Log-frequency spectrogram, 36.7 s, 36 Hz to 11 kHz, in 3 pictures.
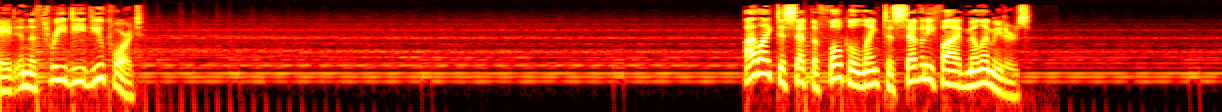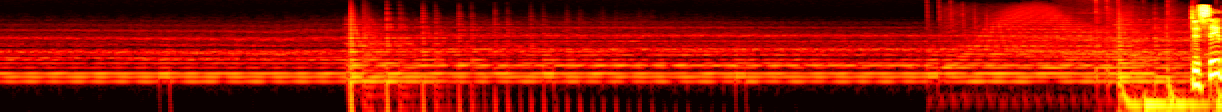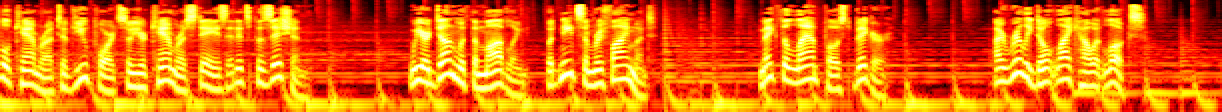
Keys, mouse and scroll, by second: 4.2 n, 5.7 click, 6.5-9.5 drag, 9.8-10.3 scroll down 1, 10.3 scroll down 1, 11.0-20.6 shift+middle drag, 22.5 n, 24.5 click, 25.2 n, 25.5-26.3 scroll up 2, 26.3-27.3 middle drag, 27.3 scroll up 2, 28.3 click, 28.9 shift+click, 29.3 shift+click, 30.1-31.0 shift+drag, 31.1-32.2 shift+drag, 32.2-32.6 scroll up 5, 32.6-33.3 middle drag, 33.3-34.6 shift+drag, 34.6-35.1 drag, 35.1-35.9 scroll down 7, 36.0-36.6 middle drag.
